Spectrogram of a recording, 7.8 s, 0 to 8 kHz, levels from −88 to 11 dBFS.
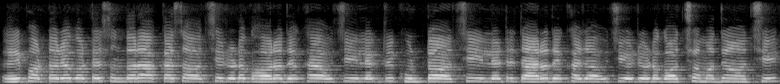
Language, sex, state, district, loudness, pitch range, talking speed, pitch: Odia, female, Odisha, Nuapada, -13 LUFS, 280-295 Hz, 170 wpm, 285 Hz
